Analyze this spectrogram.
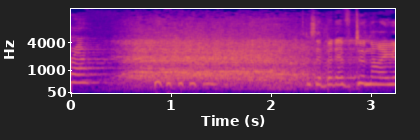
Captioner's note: random audience members shouting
